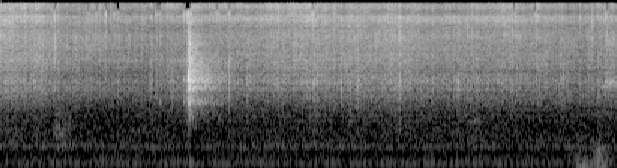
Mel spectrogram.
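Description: Eggs frying in a skillet on a Samsung induction range give off a steady, faint sizzle, with one short sharp click or tap near the middle.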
